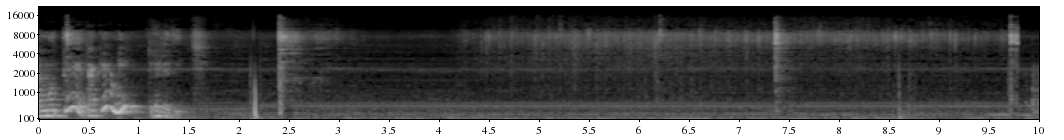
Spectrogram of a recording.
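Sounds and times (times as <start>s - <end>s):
hot oil sizzling: 4.0s - 10.0s.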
